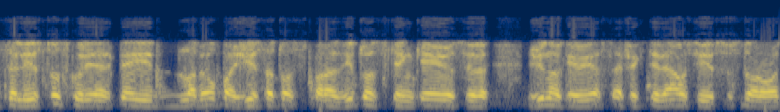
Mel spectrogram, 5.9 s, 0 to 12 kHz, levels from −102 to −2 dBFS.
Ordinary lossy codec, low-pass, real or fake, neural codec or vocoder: MP3, 96 kbps; 7.2 kHz; real; none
